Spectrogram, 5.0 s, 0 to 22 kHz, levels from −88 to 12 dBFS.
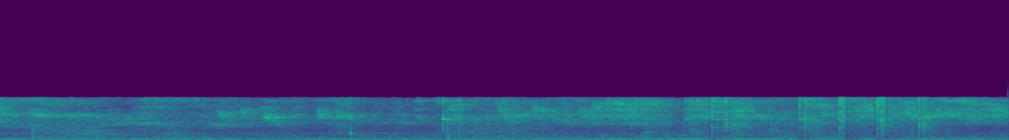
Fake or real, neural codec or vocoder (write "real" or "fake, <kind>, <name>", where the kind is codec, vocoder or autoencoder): fake, vocoder, Vocos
